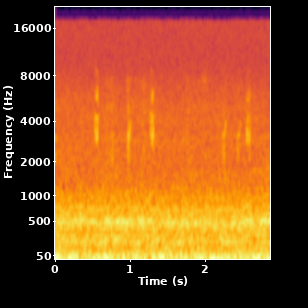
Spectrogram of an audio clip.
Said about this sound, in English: Stop. It's recording the birds here. The wild bird is coming down a little bit closer. He's now just above 362's cage.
